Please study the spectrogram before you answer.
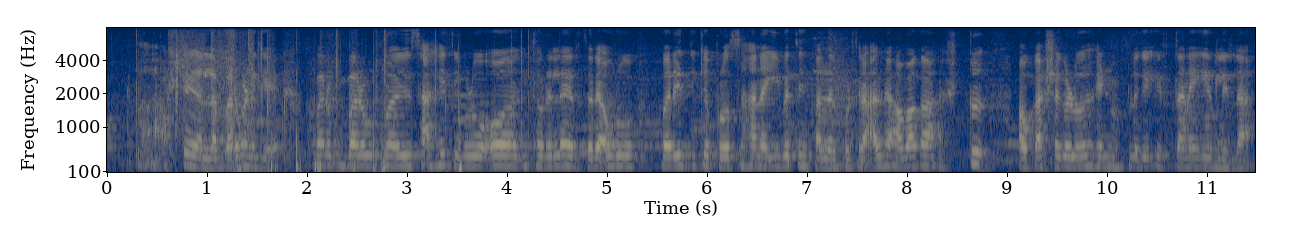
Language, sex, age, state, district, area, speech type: Kannada, female, 45-60, Karnataka, Mandya, rural, spontaneous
